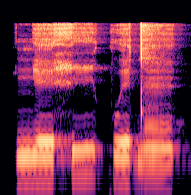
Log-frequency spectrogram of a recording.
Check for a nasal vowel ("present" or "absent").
present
